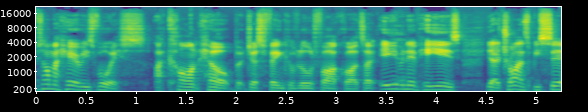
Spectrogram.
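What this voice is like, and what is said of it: Usual voice. Nothing is said of it.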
